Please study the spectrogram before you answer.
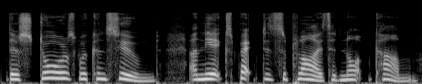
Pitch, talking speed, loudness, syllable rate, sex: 220 Hz, 155 wpm, -18 LUFS, 4.9 syllables/s, female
